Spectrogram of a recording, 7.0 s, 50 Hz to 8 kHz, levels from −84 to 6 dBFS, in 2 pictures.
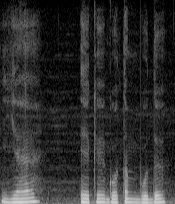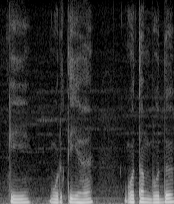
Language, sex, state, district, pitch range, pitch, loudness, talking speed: Hindi, male, Bihar, Vaishali, 125-135 Hz, 130 Hz, -17 LUFS, 85 wpm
